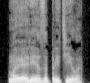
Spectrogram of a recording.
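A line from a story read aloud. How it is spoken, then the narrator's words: Offended sigh. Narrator (Russian): обиженно вздохнул он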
